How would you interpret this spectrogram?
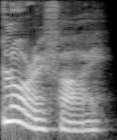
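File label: "glorify", English, British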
